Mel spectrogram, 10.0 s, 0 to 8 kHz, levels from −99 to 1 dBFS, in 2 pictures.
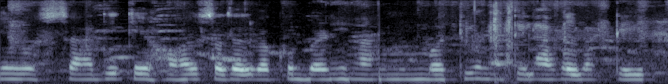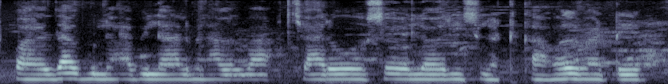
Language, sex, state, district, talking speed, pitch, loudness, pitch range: Bhojpuri, female, Uttar Pradesh, Deoria, 150 wpm, 180 Hz, -32 LUFS, 180-190 Hz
